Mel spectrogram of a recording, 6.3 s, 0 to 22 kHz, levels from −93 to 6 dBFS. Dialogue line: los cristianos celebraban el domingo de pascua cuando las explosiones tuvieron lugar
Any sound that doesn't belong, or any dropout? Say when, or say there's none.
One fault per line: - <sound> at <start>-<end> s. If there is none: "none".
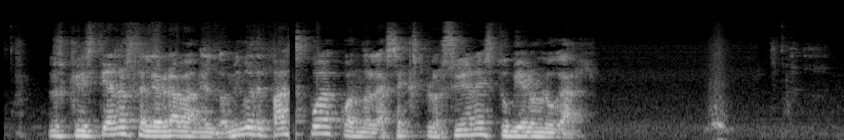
- dropout at 2.2-2.2 s
- whoosh at 5.3-5.5 s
